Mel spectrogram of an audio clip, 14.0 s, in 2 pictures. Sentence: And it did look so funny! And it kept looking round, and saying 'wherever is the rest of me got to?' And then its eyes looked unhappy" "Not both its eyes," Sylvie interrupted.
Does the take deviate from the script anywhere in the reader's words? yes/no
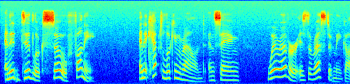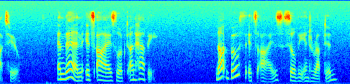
no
